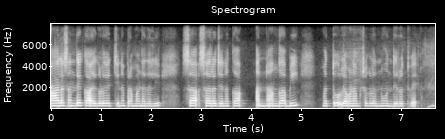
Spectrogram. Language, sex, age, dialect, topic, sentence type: Kannada, male, 36-40, Mysore Kannada, agriculture, statement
